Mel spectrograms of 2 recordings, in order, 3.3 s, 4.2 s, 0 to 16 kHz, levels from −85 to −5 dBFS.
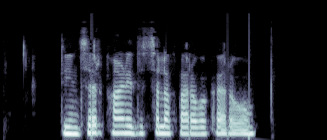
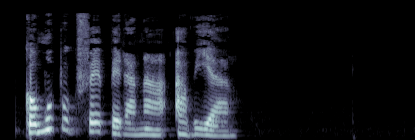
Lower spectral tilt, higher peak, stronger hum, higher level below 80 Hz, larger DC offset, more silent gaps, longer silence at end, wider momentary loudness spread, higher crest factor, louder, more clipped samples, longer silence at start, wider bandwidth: first, -8.5 dB/octave vs -5.5 dB/octave; about the same, 0 dBFS vs 0 dBFS; neither; first, -50 dBFS vs -70 dBFS; neither; neither; second, 0.7 s vs 1.8 s; second, 5 LU vs 10 LU; second, 16 dB vs 24 dB; first, -16 LUFS vs -23 LUFS; neither; first, 0.6 s vs 0.25 s; second, 7 kHz vs 11.5 kHz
